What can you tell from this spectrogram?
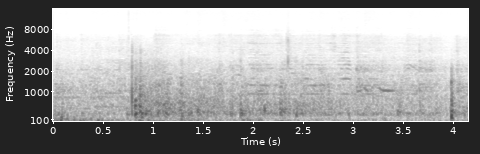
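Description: Distant bangs echoing over a city: a sharp crack about a second in, trailing into a rumbling echo, and another sharp crack near the end.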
